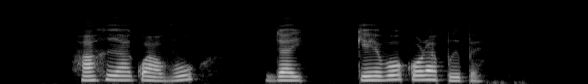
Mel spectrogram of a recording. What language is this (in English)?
Guarani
